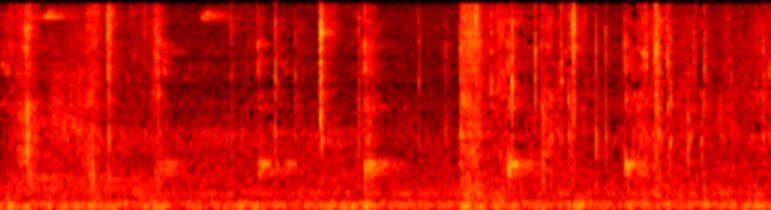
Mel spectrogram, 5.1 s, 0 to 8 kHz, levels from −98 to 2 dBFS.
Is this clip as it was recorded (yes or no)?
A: no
